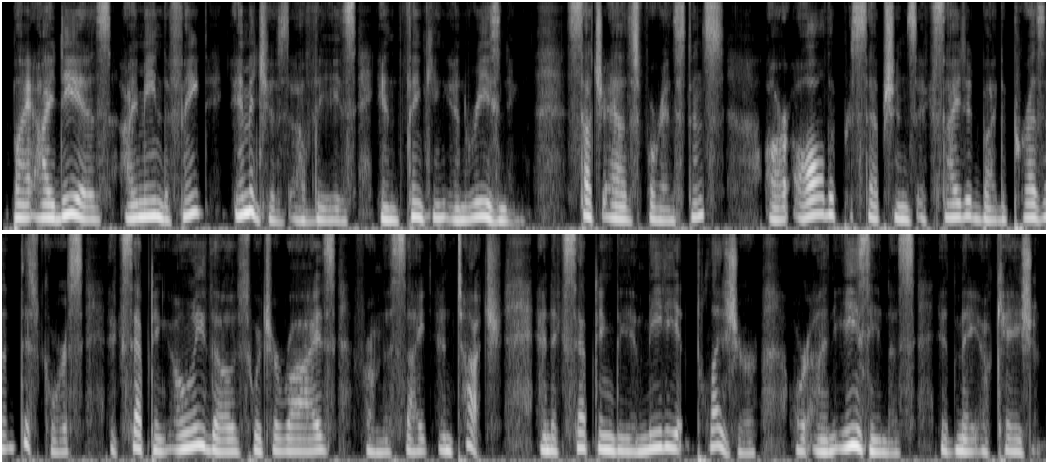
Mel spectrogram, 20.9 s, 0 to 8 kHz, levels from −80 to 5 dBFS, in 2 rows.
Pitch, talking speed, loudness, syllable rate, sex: 170 Hz, 130 wpm, -17 LUFS, 4.5 syllables/s, male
